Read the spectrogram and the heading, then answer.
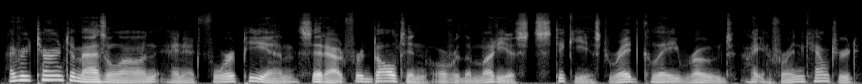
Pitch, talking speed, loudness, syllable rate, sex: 110 Hz, 160 wpm, -17 LUFS, 4.3 syllables/s, male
